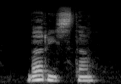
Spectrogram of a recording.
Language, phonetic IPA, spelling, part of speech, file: Polish, [baˈrʲista], barista, noun, LL-Q809 (pol)-barista.wav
